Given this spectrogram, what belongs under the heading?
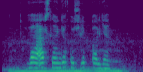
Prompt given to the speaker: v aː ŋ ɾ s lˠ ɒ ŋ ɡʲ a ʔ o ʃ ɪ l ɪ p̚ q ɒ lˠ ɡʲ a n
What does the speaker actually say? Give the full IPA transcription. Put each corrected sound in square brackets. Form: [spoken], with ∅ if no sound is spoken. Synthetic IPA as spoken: v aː [∅] ɾ s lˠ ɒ ŋ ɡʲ a [q] o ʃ ɪ l ɪ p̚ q ɒ lˠ ɡʲ a n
